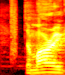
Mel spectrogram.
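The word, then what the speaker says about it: Demarai: for him and damari gray I my gosh Demari gray that's how you say his name my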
